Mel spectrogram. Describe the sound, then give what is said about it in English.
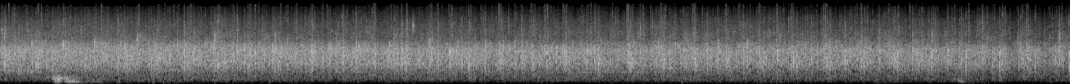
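A steady round of applause from a crowd for Pete Greig as he comes forward, dense, even clapping that holds at a constant loud level for about ten seconds, with no voices standing out. “Would you give Pete Greig a round of applause as he comes, please?”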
